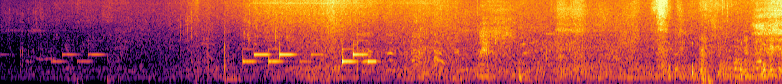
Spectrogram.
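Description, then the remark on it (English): Short electronic alert tones from a timer app on a phone beep in quick clusters, a brief burst early and a longer run a couple of seconds later, signalling that time is up, over a noisy, rumbling room background. “No, that was not a phone call. That was your time is up.”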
